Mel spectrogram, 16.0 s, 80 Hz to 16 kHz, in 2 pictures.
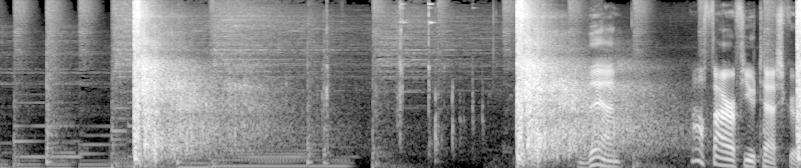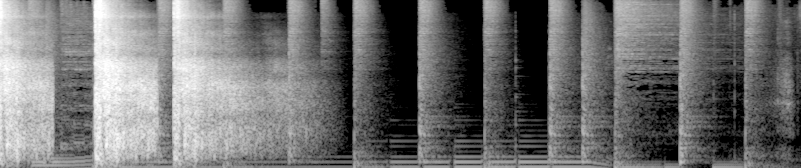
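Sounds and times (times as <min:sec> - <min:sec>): background music: 0:00.0 - 0:15.9
rifle shots echoing: 0:01.3 - 0:03.0, 0:05.2 - 0:06.9, 0:07.9 - 0:11.2.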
